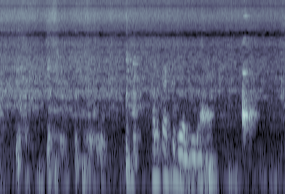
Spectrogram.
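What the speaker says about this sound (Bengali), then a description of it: "কাঠের উনুনে মা রান্না করছে হালকা করে মশলাটিকে কুচিয়ে নিচ্ছে" Spices fry and are stirred in a pan over a wood-fired stove while fish curry with curd is made, a soft continuous sizzle with scraping stirs and one brief sharp knock.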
